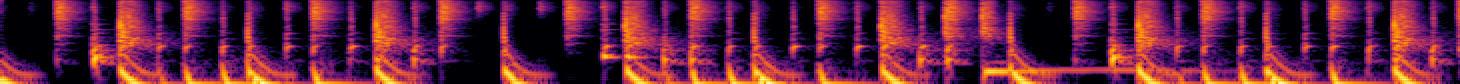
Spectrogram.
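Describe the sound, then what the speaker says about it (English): A basic tech house drum beat programmed in Ableton: steady four-on-the-floor kicks with crisp hi-hats and claps, loud and close, looping with no voice. "yesterday we made a basic drum beat which sounds like this"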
